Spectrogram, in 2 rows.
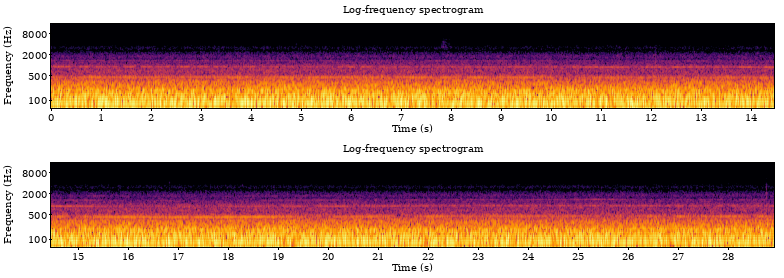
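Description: Airbus A320 cabin noise on final approach with the flaps extended, heard from a seat over the wing: a steady rumble of engines and airflow, with a steady hum running through it. A faint click about eight seconds in.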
